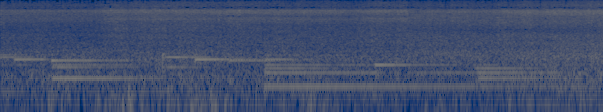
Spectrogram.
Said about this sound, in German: Und während du die Augen schließt und dem Rauschen der Wellen lauschst, merkst du, wie eine angenehme Müdigkeit durch deinen gesamten Körper strömt.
